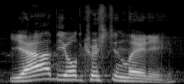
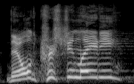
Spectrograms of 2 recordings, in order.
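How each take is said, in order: First: Acted reluctant admission, less forceful; sheepish confirmation. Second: Loud, high-pitched disbelieving question; mock disgusted query; scornful incredulity. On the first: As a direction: confirm it awkwardly to a grouch. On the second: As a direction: imitate the grouchy neighbor, voice shooting up. Mean neighbor's incredulous question.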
